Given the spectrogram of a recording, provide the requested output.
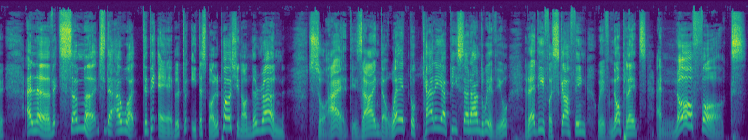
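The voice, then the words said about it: Put-on unidentified accent. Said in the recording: “I don't know what this accent is, but I'm just going to go with it ... Problem with accents.”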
